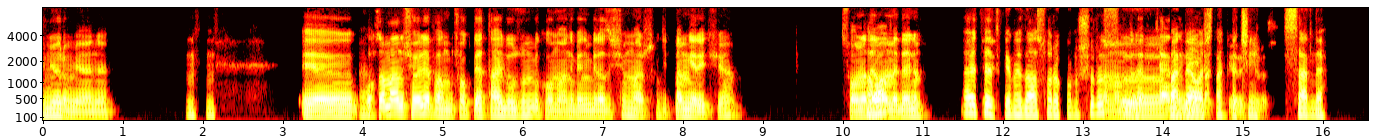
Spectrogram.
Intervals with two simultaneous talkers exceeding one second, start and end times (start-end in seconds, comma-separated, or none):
13.2-15.4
